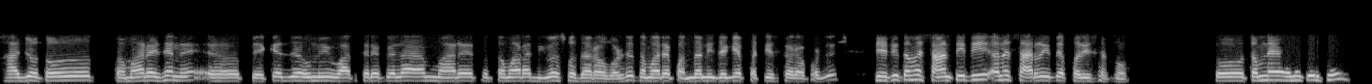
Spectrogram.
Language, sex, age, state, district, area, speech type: Gujarati, male, 18-30, Gujarat, Anand, rural, conversation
